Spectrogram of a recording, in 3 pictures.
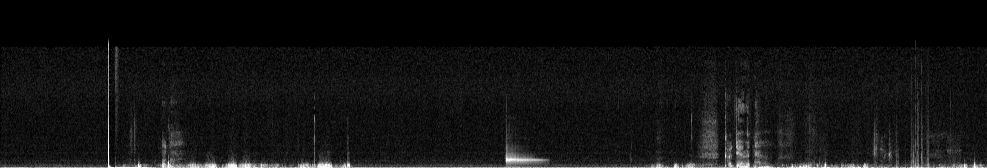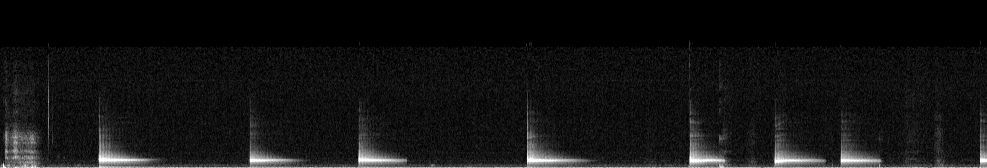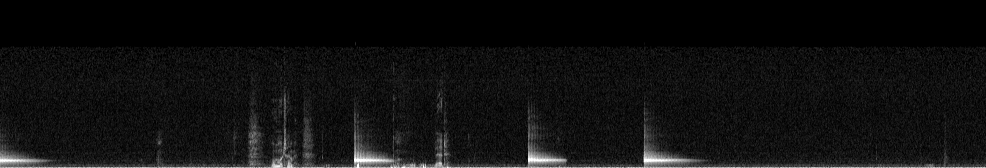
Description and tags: I pluck the Jew's harp several times looking for a good, clean hit.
